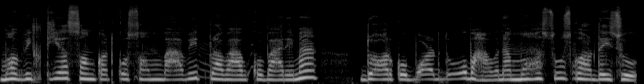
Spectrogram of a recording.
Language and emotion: Nepali, fearful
